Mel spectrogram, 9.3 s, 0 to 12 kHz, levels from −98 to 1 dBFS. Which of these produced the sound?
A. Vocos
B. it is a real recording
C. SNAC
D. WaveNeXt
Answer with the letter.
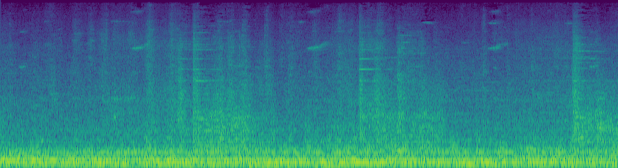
B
